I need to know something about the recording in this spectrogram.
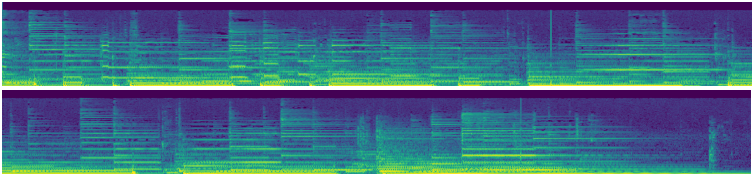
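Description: A song plays steadily with sustained bass notes, chords and crisp rhythmic accents, then its final notes linger and gently taper off near the end. No one speaks over it.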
